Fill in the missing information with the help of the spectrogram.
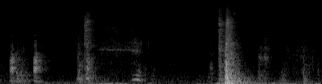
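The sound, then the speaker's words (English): A door is opened with a creaking, scraping rush of noise as someone walks out, then shut with a solid thump a second later; the sounds are moderately loud, with faint murmurs around them. “I'm gonna walk out the door, dears.”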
